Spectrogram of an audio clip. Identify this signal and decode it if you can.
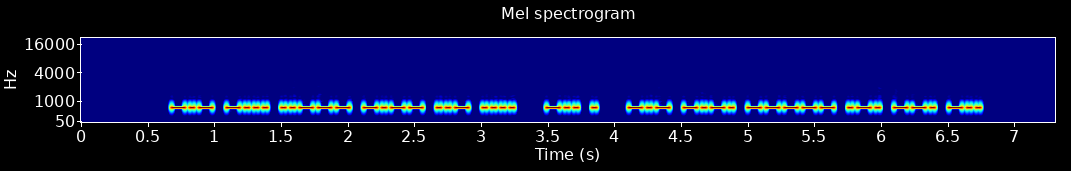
Morse code, heard as a keyed tone, about 34 wpm, 700 Hz. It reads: KB2YUH DE KC0RGD
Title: USA Callsign DE Callsign - 6 Characters - 35wpm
